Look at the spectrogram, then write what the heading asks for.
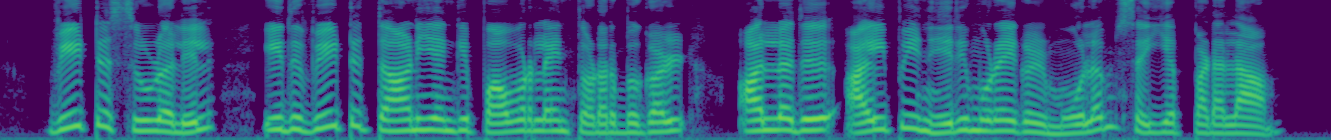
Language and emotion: Tamil, neutral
